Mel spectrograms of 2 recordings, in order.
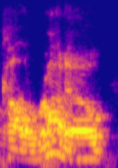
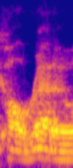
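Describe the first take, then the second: First: It is said the way outsiders say it. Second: It is said the way Colorado natives say it.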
